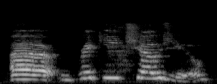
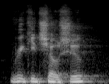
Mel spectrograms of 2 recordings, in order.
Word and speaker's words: Riki Choshu: Ricky Choju. Riki Choshu.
